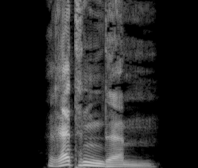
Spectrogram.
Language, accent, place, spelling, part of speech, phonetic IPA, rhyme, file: German, Germany, Berlin, rettendem, adjective, [ˈʁɛtn̩dəm], -ɛtn̩dəm, De-rettendem.ogg
- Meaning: strong dative masculine/neuter singular of rettend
